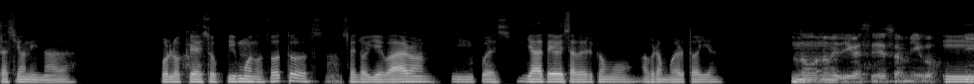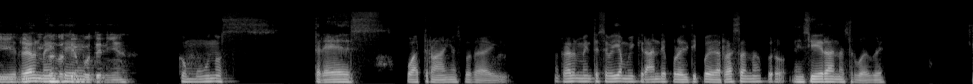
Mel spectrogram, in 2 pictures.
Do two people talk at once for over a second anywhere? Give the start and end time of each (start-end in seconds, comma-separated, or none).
9.4-10.7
